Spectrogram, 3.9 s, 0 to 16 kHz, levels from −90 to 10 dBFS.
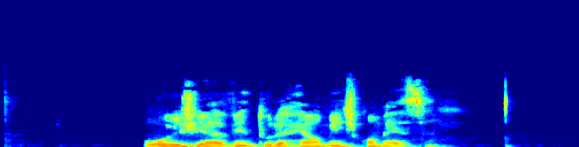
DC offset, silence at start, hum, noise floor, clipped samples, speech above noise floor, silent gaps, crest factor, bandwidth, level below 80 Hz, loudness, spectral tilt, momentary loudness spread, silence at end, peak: under 0.1%; 1 s; none; -83 dBFS; under 0.1%; 66 dB; none; 18 dB; 7.6 kHz; -54 dBFS; -19 LUFS; -5.5 dB/octave; 14 LU; 0.95 s; -2 dBFS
